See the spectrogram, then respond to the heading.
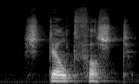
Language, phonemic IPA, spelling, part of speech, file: Dutch, /ˈstɛlt ˈvɑst/, stelt vast, verb, Nl-stelt vast.ogg
- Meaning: inflection of vaststellen: 1. second/third-person singular present indicative 2. plural imperative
